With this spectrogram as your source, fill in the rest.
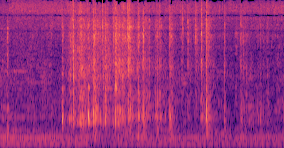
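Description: Ice cubes clatter loudly into a plastic cup.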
